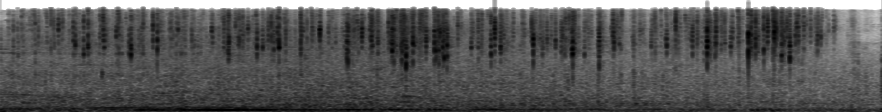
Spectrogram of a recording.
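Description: Water poured out of a plastic bottle, splashing and dripping onto the ground in quick, irregular spatters that thin out near the end. A low steady hum runs underneath.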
